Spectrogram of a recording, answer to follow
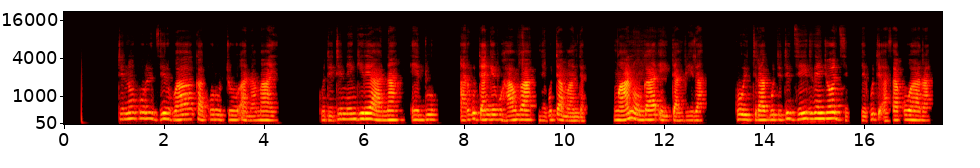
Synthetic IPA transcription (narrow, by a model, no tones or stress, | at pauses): tino̞kuɾud͡zirwakakurutua̰namaːi | kutitiniŋɡiɾe̞anae̞ɗu | aɾikutaŋɡe̞kuɦambane̞kutamaːnda | mwaːno̞ŋɡaʔeitambiːra | kuitirakutitid͡ziːrire̞nd͡ʒo̞d͡zid͡ze̞kutiʔasakuwaːra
